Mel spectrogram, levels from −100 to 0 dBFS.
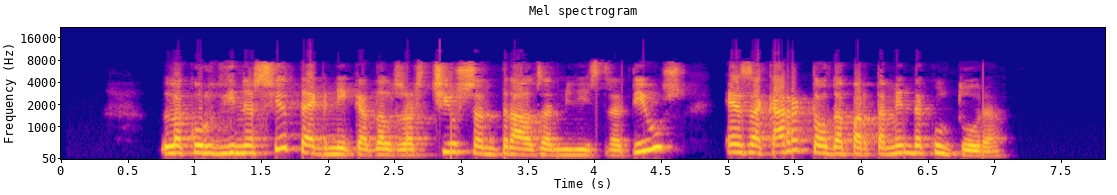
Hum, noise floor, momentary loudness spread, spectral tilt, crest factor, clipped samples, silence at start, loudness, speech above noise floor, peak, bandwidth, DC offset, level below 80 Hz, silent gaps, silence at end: none; -88 dBFS; 5 LU; -4 dB/octave; 12 dB; under 0.1%; 0.75 s; -11 LUFS; 77 dB; 0 dBFS; 8.2 kHz; under 0.1%; -50 dBFS; none; 0.8 s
